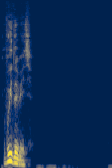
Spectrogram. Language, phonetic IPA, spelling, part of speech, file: Russian, [ˈvɨdəvʲɪtʲ], выдавить, verb, Ru-выдавить.ogg
- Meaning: 1. to squeeze out, to press out 2. to force 3. to push out, to press out, to break 4. to emboss, to stamp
